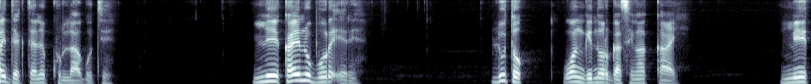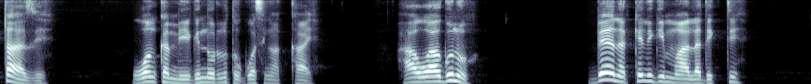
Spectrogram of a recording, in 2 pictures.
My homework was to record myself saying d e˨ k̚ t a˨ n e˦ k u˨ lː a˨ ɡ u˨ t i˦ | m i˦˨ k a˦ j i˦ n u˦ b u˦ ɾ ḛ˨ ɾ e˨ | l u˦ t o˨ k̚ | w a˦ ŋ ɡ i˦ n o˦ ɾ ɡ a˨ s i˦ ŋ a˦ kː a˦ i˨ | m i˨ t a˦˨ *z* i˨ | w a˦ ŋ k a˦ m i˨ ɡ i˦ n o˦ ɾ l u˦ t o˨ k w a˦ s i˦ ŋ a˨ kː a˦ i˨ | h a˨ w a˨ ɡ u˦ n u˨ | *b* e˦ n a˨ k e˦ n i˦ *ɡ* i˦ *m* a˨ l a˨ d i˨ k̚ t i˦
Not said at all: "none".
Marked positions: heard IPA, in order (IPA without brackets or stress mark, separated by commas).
z, b, ɡ, m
